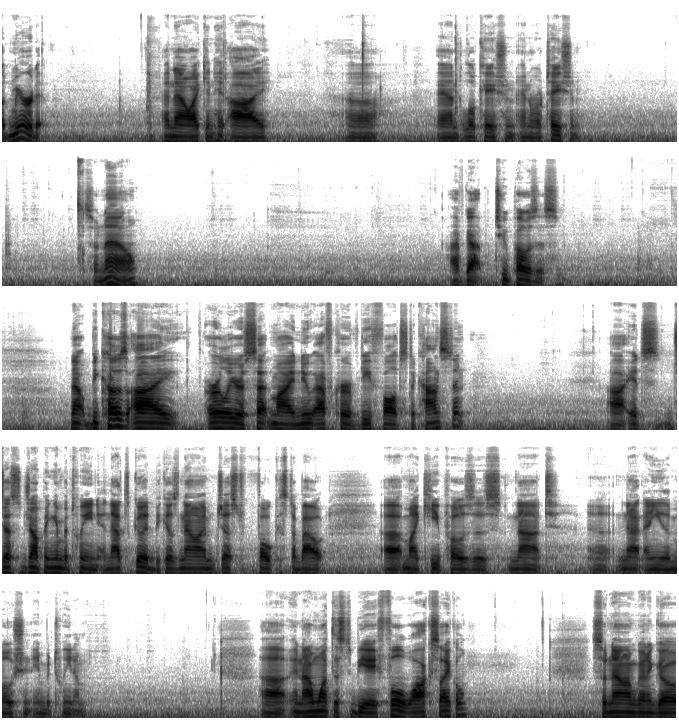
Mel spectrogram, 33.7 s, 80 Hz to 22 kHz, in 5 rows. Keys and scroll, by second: 2.1 typing, 5.5 typing, 15.2 super+,.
